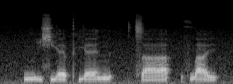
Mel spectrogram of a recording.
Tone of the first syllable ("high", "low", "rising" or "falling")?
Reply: low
